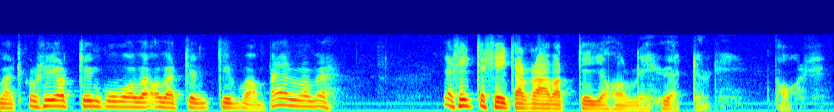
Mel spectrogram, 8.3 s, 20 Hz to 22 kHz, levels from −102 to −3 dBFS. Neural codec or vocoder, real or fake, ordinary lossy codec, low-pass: none; real; none; 7.2 kHz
